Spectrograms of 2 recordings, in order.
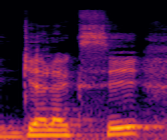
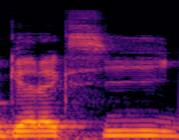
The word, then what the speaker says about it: Galxe: sur le côté social c'est galaxé alors je sais pas si ça se prononce comme ça si c'est plutôt Galaxy galxé on s'en fout comment on le prononce c'est pas le problème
